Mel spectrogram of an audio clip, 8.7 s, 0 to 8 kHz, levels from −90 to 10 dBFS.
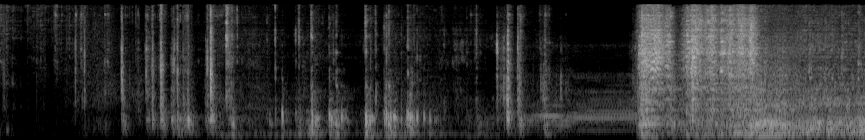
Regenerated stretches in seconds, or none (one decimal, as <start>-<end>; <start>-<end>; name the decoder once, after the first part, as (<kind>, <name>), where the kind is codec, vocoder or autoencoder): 2.2-5.0 (vocoder, HiFi-GAN); 8.0-8.7

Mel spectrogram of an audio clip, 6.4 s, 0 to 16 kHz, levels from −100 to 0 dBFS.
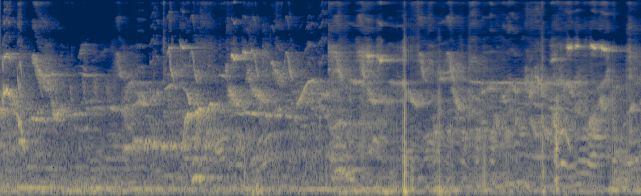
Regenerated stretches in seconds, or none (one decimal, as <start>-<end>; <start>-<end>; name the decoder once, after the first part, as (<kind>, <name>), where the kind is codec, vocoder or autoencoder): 0.9-1.4 (vocoder, BigVGAN v2); 3.3-6.4

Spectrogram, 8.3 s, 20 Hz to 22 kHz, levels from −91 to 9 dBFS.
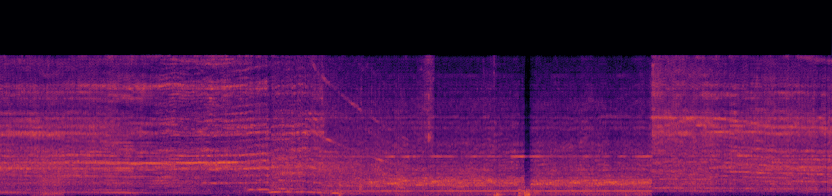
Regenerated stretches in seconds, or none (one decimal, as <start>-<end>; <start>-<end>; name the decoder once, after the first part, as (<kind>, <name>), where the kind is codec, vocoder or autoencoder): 0.0-1.6 (vocoder, Vocos); 3.1-8.3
